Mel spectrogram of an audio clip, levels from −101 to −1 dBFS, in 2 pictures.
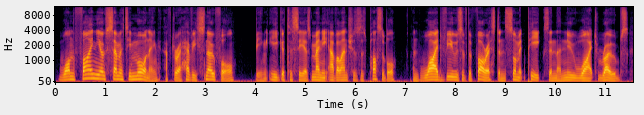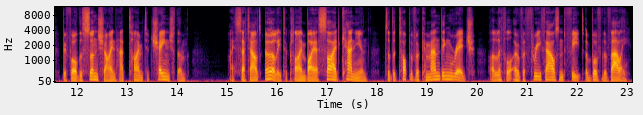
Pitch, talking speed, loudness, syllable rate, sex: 110 Hz, 170 wpm, -21 LUFS, 4.9 syllables/s, male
